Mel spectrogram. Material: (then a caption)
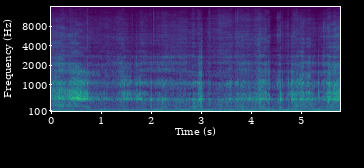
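Cardboard. Long nails rub and scratch along a long, hollow brown cardboard tube, producing a steady papery scraping with a hollow, resonant tone near 500 Hz. Faint low rumble sits underneath, and a few sharper scratches stand out, with the loudest rubbing near the start and end.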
